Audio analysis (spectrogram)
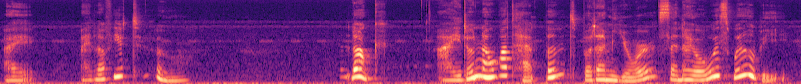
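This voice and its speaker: A woman acting a tender, wistful girlfriend in an intimate romantic audio roleplay, speaking softly and breathily, often dropping toward a whisper. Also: medium pitch, sing-song, takes it slowly, pauses often. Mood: concerned, affectionate. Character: tender, wistful time-traveling girlfriend speaking to her beloved.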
